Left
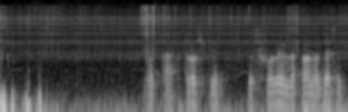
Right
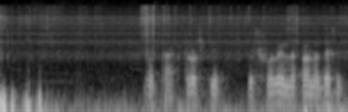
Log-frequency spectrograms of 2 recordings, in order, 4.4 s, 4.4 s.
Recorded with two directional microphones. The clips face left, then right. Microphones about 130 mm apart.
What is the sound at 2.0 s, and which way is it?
Speech, 30° left (ahead or behind).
